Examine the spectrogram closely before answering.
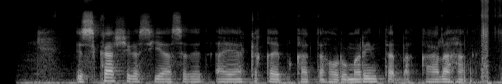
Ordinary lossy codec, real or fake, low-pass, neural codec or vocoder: none; real; none; none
